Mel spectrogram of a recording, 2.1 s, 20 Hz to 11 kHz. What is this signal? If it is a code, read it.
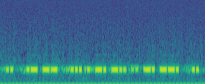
Morse code, heard as a keyed tone, about 55 wpm, 600 Hz, with radio noise. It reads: I AM SENDNG I
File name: archived / CRSnet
